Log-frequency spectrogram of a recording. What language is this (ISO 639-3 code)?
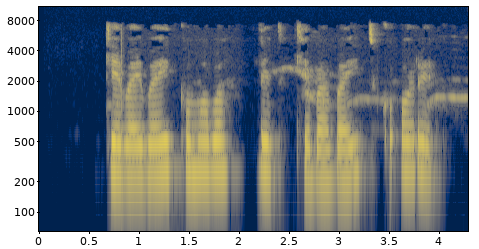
kln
